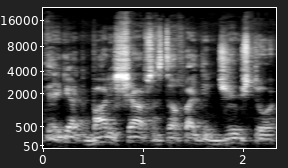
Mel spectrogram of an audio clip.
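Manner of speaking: ordinary talk, nothing marked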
